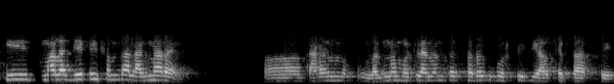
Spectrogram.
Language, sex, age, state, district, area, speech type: Marathi, male, 45-60, Maharashtra, Akola, rural, conversation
